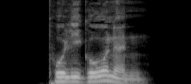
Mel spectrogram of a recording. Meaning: dative plural of Polygon
- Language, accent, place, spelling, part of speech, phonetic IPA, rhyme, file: German, Germany, Berlin, Polygonen, noun, [poliˈɡoːnən], -oːnən, De-Polygonen.ogg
